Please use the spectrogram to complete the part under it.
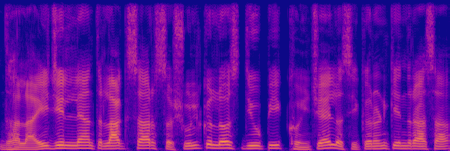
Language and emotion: Goan Konkani, neutral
